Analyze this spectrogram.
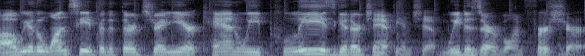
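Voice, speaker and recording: A man speaks in an ordinary speaking voice with a fairly high pitch. His pace is moderate, his pitch variation ordinary, and he hardly pauses. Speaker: gaming YouTuber. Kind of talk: gameplay commentary.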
